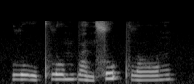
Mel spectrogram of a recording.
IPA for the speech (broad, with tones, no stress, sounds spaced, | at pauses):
l uː˨˩ pʰ l o˦˥ m b a˨˩ n s u˥˩ ʔ pʰ l ɔː˦˥ ŋ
